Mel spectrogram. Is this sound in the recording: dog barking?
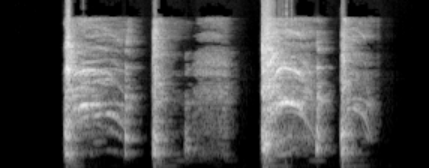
no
